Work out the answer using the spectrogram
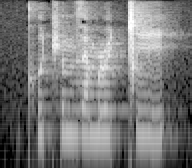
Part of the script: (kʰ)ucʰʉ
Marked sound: correct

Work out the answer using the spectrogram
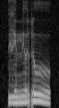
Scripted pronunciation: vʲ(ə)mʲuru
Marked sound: correct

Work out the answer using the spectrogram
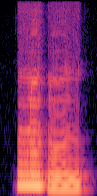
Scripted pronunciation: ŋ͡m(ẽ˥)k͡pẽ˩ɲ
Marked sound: correct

